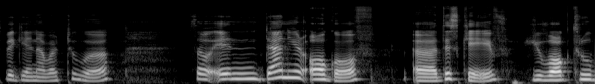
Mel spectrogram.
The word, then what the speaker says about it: Dan yr Ogof: showcase Center for Wales the name of the cave is a bit difficult to pronounce as it's in Welch so the name is Daniel ogoff the river linfeld emerges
